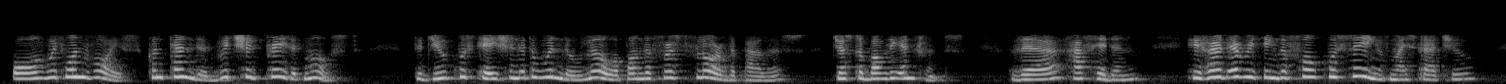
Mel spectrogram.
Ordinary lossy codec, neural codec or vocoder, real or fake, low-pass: AAC, 16 kbps; none; real; 7.2 kHz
